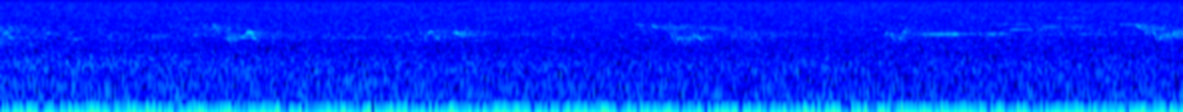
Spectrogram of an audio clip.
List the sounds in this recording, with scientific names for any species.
Vireo olivaceus, Catharus guttatus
